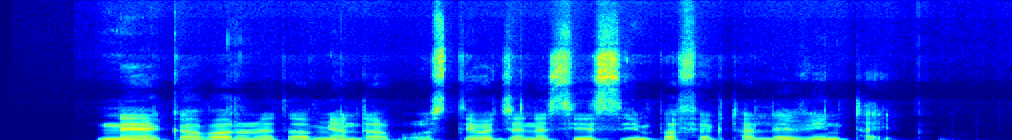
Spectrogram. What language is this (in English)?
Kalenjin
